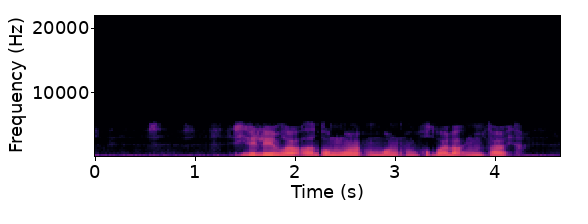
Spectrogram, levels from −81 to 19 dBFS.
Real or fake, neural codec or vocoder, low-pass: fake; autoencoder, 22.05 kHz, a latent of 192 numbers a frame, VITS, trained on many speakers; 5.4 kHz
